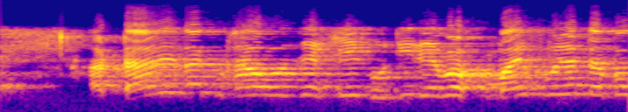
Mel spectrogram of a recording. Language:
Assamese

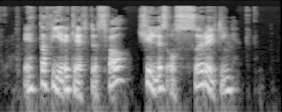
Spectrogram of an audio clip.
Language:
Norwegian Bokmål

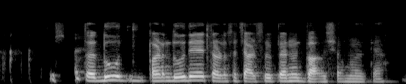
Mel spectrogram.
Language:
Gujarati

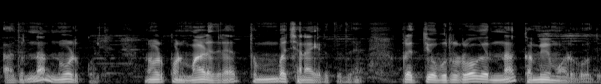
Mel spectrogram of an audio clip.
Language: Kannada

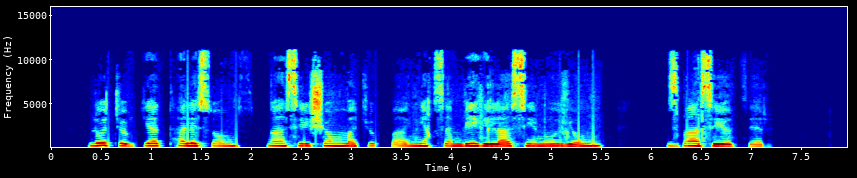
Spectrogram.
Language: Balti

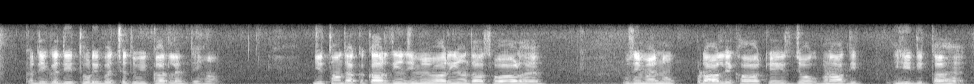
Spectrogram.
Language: Punjabi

